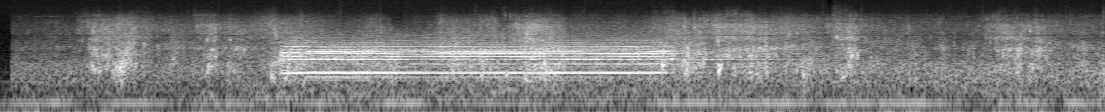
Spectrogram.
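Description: A boat engine churns steadily with splashing water as the boat heads back, and a long, steady horn blast sounds for several seconds in the middle before the engine carries on alone.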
